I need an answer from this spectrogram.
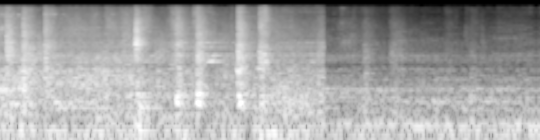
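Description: Moving passenger train heard from inside: a loud rattle and clatter with sharp knocks, dropping to a quieter, steady low rumble about three seconds in.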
